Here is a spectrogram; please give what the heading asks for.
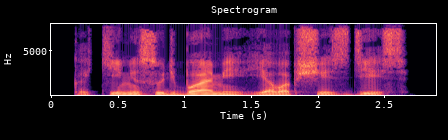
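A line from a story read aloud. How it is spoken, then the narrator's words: Barely audible whisper. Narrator (Russian): прошептал чуть слышно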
